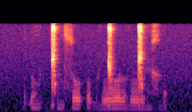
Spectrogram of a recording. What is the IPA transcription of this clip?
ɗ o̤ ǁ ə̤ s u ʔ u b ɛ̤ ŋ͡ǁ u l o̤ ŋ͡ǁ ɛ̤ x ə̤

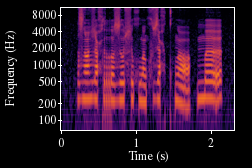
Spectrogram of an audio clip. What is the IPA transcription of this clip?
z ɑ̃ ɮ ɜ ħ r ɔ z ʊ ɬ ɜ xʷ w ɑ̃ xʷ z i ħ kʷʰ ɑ̃ | m ɜ

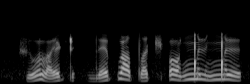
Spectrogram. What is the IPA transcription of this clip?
t͡ʃ u˩˥ lˠ e˩˥ ʈ | d̪ ɛ˩˥ p o˥˧ tˤ ɐ˩˥ t͡ʃ ʔ ɔ˥˧ ŋ͡ǃ ɨ˥˧ ŋ͡ǃ ɘ˥˧

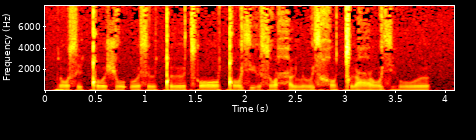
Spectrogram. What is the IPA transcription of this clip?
ɾ ɔ s i ǃ o ə̯ ʃ o ʔ o ə̯ s ɘː ǃ ɘː t͡sʼ ɔː ǃ ɔː sʲ ɘː s ɔ ħ ɘ l ɤː sʲ χ ɔ ǀ ɘ ʕ ɔː sʲ ɦ o ə̯

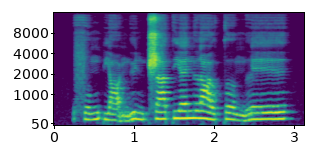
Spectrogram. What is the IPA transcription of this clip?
f ʊ˧˥ ŋ p j ɑ̰˨˩ ŋ y˥˩ n ʈ͡ʂ ä˥ t̪ j ɛ˥ n l ɑ˥˧ ʊ̯ t̪ ɤ˥˩ ŋ l e˥ ɪ̯

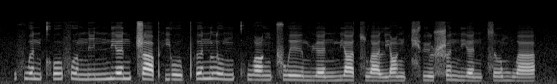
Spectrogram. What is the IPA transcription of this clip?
f w ə˨˩ n kʰ o˦ ʊ̯ f ɤ˨˩ n̪ i˨˦ n n̪ j ɛ˦ n ʈ͡ʂ ä˥˨ pʰ j o˥˨ ʊ̯ pʰ ə˦ n l ʊ˨˦ ŋ kʰ w ɑ˦ ŋ ʈ͡ʂ w e˥˨ ɪ̯ m ɥ ɛ˨˦ n m j ä˥˨ t͡s w ä˨˩ l j ɑ˥˨ ŋ t͡ɕʰ y˨˦ ʂ ə˥˨ n j ɛ˨˩ n t͡s ɤ˦ m w ä˨˦

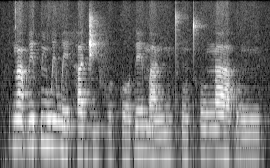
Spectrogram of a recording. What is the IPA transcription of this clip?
d ã˦˨ ɓ e˦ p ĩ˦ w ɪ˦ w e˦ h a˦ d͡ʒ i˨˦ v ʊ˨˦ k o˨ ɗ e˦ m a˨ ŋ ĩ˨ tʰ ũ˨ tʰ o˦ ŋ aː˦˨ ɓ o˦ ŋ ĩ˦

